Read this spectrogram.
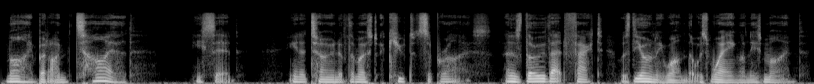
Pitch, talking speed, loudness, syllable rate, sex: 115 Hz, 215 wpm, -20 LUFS, 5.3 syllables/s, male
